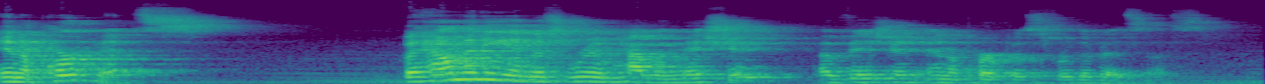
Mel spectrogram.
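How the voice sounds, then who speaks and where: Over noticeable background noise and audible room echo, a woman speaks at medium pitch with lively intonation. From Alaska. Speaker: business coach, motivational speaker. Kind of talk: motivational talk. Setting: stage with audience. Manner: loud; animated.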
